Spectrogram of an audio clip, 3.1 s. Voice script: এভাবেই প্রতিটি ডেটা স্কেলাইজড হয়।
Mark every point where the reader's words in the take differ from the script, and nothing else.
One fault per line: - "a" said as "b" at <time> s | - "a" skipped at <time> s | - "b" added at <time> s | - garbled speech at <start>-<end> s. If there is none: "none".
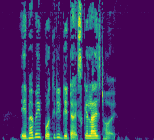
none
